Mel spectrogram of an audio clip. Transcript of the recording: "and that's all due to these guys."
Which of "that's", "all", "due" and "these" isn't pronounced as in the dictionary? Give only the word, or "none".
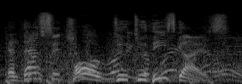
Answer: none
